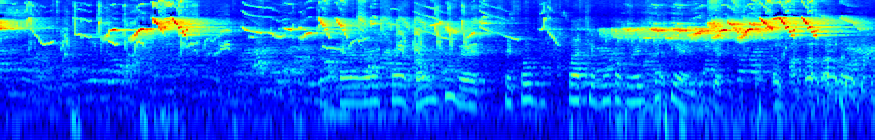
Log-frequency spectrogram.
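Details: Double-collared seedeaters singing during a training session: three bursts of high, fast twittering and warbled trills separated by brief pauses, with quieter lower chatter and a faint voice between phrases.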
